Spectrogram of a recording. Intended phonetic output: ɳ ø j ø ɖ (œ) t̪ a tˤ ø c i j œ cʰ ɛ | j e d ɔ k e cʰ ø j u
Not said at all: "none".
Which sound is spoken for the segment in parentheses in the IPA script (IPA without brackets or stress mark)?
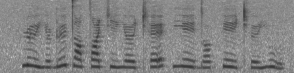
ø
